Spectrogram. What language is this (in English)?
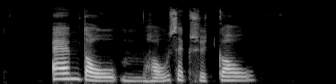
Cantonese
